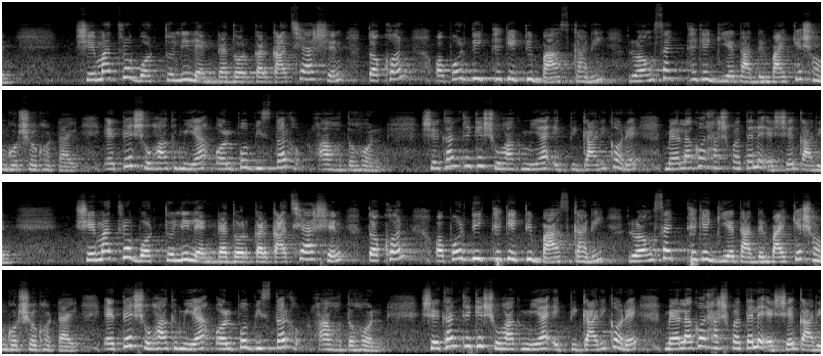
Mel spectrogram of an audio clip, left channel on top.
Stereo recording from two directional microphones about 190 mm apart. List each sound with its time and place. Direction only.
0.8 s a woman's voice: 15° right (ahead or behind)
